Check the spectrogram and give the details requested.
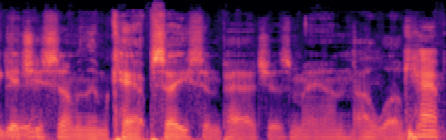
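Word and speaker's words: capsaicin: I think it's pronounced capsason.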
